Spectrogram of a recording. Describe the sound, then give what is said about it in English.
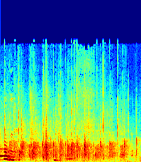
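Audience applause for a guest at a live show, a wash of clapping that stays fairly steady while people talk over it. “Give it up for Danielle, everybody.”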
